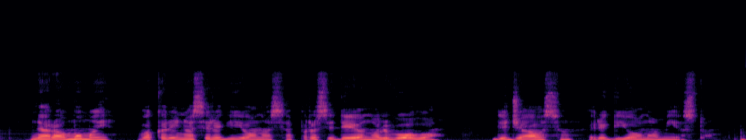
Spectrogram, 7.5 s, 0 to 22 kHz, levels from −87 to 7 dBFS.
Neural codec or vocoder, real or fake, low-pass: none; real; 10.8 kHz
